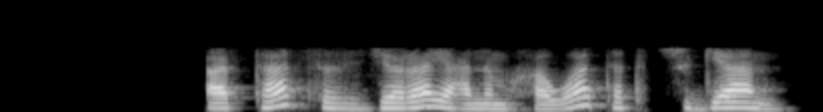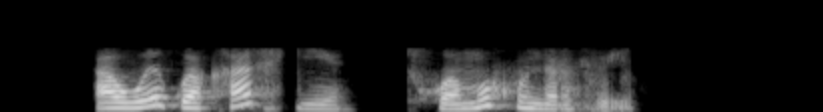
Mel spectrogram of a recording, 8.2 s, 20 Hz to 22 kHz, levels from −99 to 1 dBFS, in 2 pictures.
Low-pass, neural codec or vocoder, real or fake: 3.6 kHz; vocoder, 44.1 kHz, 128 mel bands every 512 samples, BigVGAN v2; fake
